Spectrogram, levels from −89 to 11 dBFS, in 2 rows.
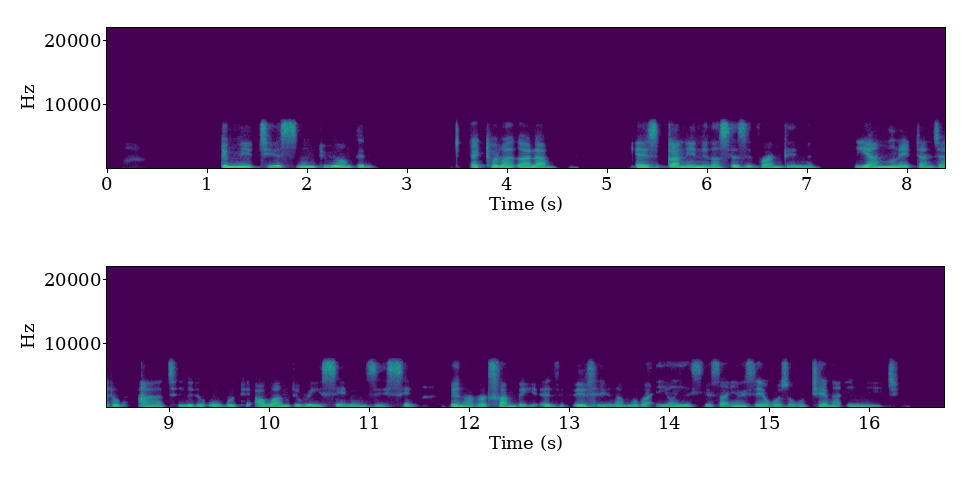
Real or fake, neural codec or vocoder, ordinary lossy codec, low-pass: fake; codec, 16 kHz, 0.5 kbps, FunCodec, trained on Chinese and English, 25 frames a second; Opus, 32 kbps; 7.2 kHz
